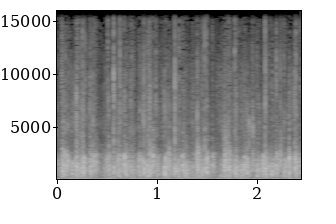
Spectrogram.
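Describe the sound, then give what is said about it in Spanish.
A crowd applauds with loud, dense, continuous clapping that holds steady from start to finish, with no voices standing out. “Así que aplauso.”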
